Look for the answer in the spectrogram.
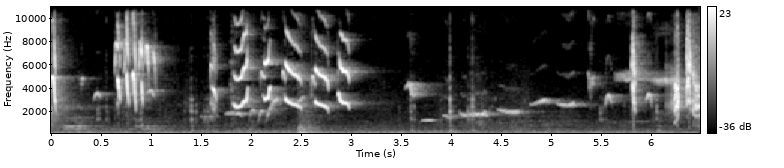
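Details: White-rumped shama in a competitive singing bout with quick tail flicks: a rich medley of high chips, looping whistles and long clear rising tones.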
